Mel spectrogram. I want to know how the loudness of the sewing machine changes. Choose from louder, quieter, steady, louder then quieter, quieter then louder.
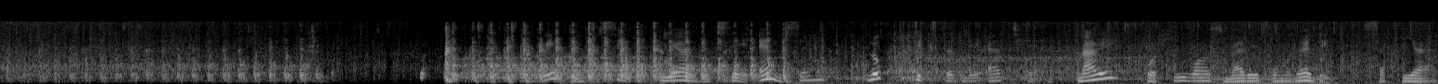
louder then quieter.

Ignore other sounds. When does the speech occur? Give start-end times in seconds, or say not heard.
5.2-14.3.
